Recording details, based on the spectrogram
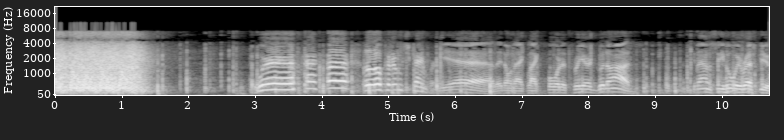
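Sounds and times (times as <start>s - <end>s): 
gunshots fired over people's heads in a Western scene: 0.0s - 1.8s
speech: 3.1s - 8.9s, 9.6s - 10.7s.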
